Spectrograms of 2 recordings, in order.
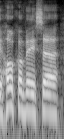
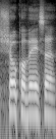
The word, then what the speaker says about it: Xocoveza: gonna go into it so I've heard people say ho Cove ASA choc evasive from stones from the original bottle it is show Cove ASA that's what we're gonna call it that's how they pronounced it in their original labeling so that's we're gonna call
